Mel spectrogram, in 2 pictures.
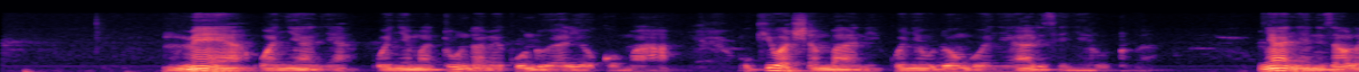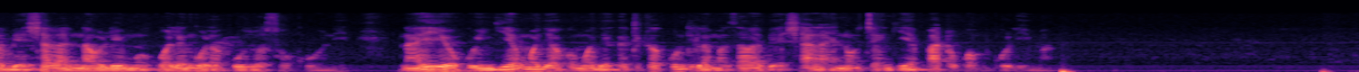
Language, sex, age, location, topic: Swahili, male, 18-24, Dar es Salaam, agriculture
